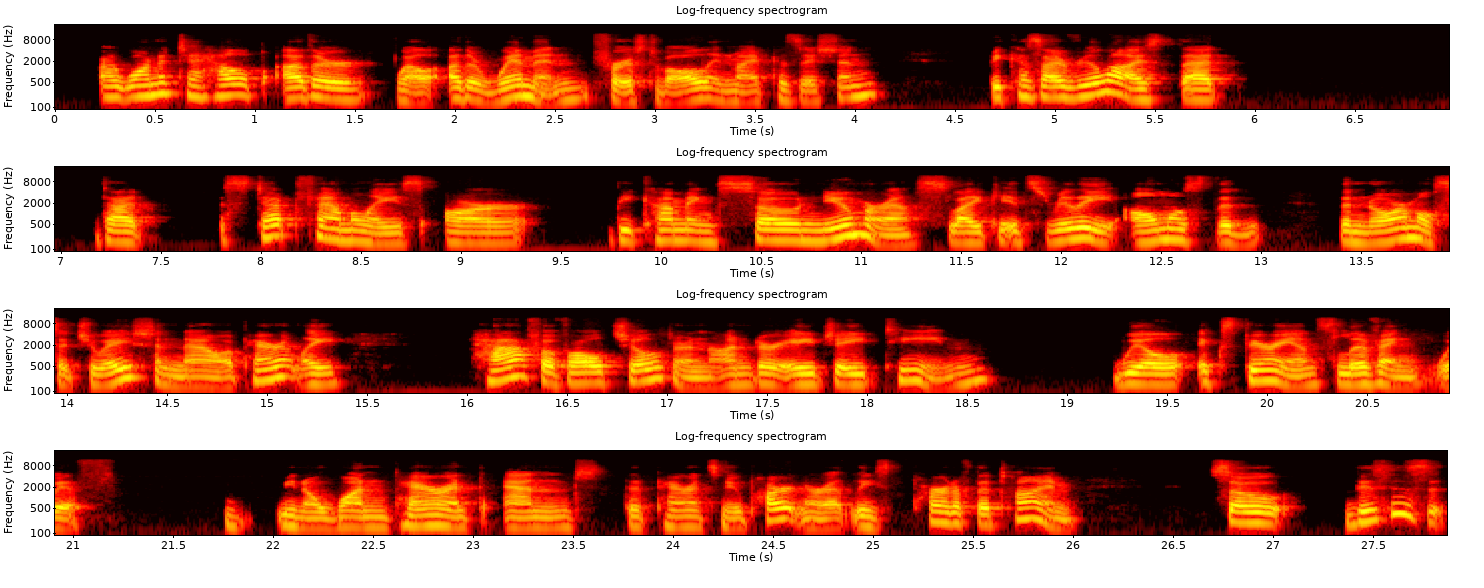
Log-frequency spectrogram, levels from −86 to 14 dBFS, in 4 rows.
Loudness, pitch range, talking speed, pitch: -19 LUFS, 145-195 Hz, 140 wpm, 165 Hz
